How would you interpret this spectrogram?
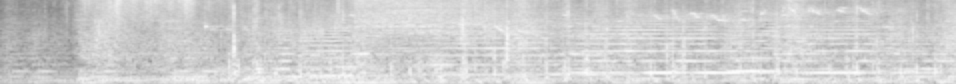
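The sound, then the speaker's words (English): Horses galloping at a steady pace through a sunny clearing ablaze with red and gold leaves, their hooves clip-clopping loudly and continuously, with music playing underneath throughout. “Tyler, Jesse and Jordan gallop through a sunny clearing ablaze with leaves of rich red and gold.”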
